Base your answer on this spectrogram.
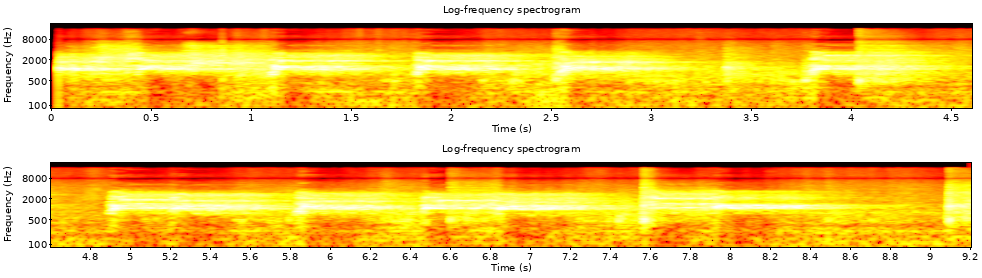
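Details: Several puppies playing together at a puppy facility in Sarasota, Florida, giving repeated high, sharp yapping barks in quick overlapping bursts, about one every second, with a steady faint high hiss behind them.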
